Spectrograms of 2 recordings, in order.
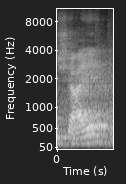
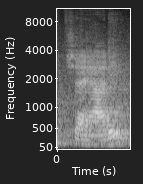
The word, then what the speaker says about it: Chiotti: So as Tom mentioned, my name is Chiotti, or at least that's how we pronounce it in Michigan. Those of you who work for the D.C., Chiotti.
